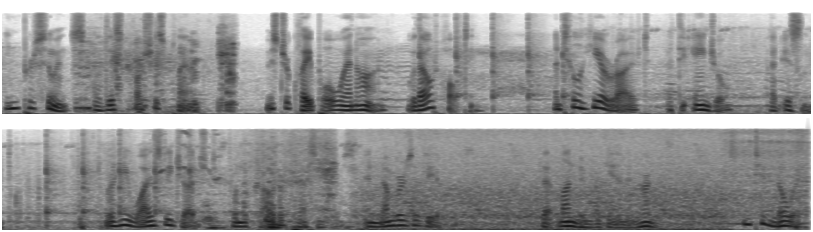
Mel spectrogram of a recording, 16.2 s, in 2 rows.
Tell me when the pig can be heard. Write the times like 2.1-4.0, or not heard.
0.8-2.4, 9.8-11.3.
